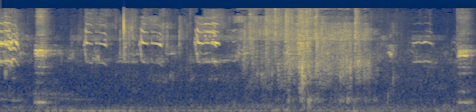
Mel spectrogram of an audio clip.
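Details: Quail chicks eight days old peeping in high, thin repeated chirps, several birds calling together, with rustling and scratching noise building in the middle and low background hum.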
